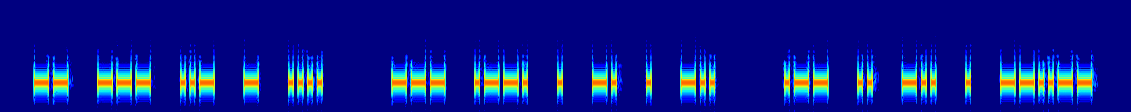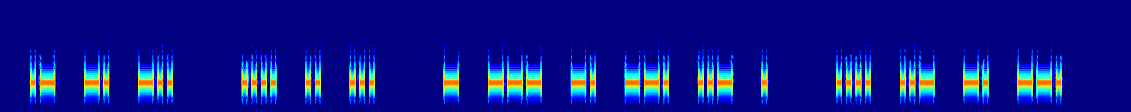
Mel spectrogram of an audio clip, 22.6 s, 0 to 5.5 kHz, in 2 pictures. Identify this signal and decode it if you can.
Morse code, heard as a keyed tone, about 25 wpm, spaced as for 18 wpm, 700 Hz. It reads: MOUTH OPENED WIDE, AND HIS TONGUE HUNG
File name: Pinocchio / Pinocchio ch1 12 25 ik1hge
